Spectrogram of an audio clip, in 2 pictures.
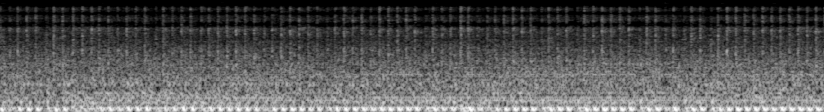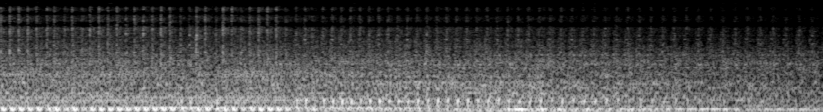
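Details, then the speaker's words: Troy-Bilt chipper/shredder that arrived not running, just refuelled and started on choke: small engine runs smooth and steady, settling to a lower even note as the choke comes off; running healthy. "tell you what that is hard to beat right there. One pull. One pull did it."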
